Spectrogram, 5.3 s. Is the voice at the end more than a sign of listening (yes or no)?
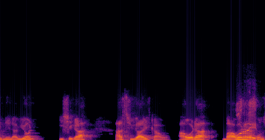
yes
